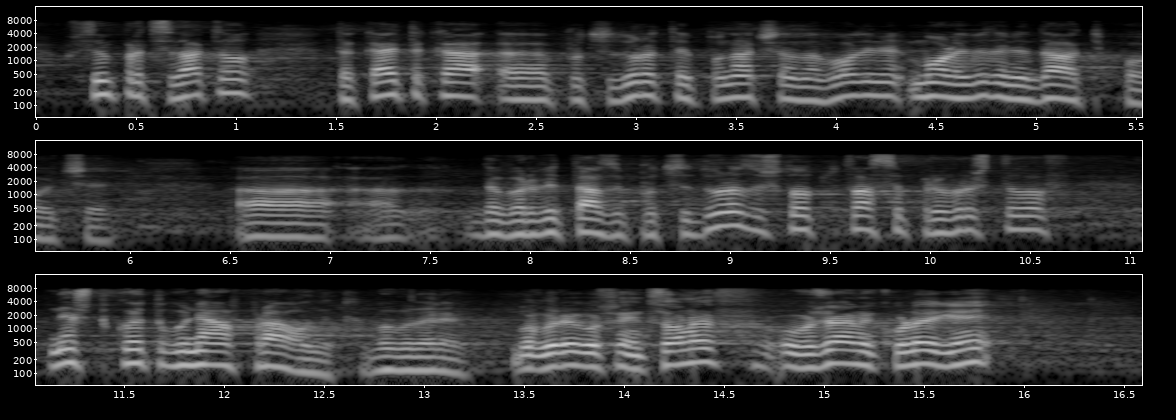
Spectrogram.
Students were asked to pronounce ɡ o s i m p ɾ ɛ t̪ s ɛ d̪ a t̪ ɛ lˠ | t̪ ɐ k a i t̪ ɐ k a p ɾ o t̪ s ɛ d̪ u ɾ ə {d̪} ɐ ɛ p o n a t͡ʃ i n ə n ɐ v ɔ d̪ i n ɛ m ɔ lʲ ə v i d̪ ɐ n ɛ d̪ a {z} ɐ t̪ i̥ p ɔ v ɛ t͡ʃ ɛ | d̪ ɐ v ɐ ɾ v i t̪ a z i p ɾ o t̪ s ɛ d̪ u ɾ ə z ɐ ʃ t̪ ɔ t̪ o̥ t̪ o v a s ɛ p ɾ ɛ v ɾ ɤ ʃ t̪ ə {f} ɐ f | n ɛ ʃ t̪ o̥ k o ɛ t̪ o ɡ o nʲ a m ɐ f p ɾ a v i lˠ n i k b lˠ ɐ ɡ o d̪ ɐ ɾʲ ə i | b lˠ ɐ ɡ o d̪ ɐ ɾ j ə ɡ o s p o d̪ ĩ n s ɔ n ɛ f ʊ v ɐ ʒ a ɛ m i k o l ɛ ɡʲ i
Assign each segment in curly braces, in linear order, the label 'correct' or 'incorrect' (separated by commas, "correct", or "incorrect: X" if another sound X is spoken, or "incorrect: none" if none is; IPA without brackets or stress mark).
incorrect: t̪, incorrect: v, incorrect: v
